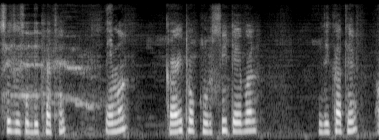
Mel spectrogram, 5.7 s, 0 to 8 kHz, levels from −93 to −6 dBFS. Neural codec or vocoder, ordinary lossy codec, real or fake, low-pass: codec, 44.1 kHz, 2.6 kbps, SNAC; none; fake; 7.2 kHz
